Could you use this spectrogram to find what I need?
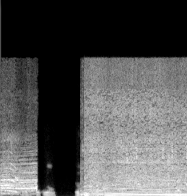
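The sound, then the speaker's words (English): A low, droning engine-like rumble with rich harmonics, cut off by a brief gap of silence, then resuming with a slowly wavering pitch like a chainsaw played at reduced speed. “There was that a slow chainsaw, you fucking idiot.”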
